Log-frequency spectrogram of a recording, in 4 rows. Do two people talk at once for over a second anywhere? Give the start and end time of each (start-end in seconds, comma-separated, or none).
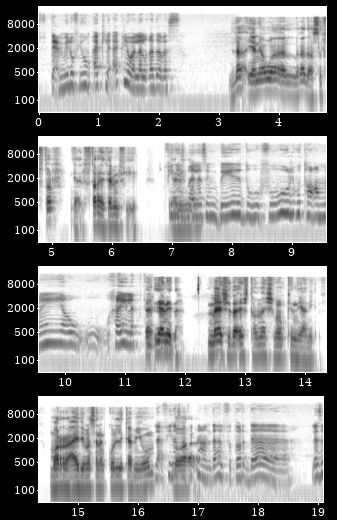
none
